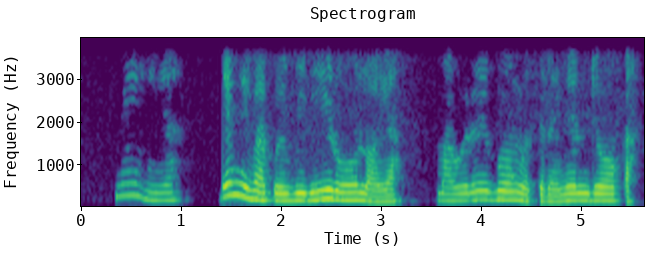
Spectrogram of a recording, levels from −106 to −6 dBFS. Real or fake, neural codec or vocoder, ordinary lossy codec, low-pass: real; none; none; 3.6 kHz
